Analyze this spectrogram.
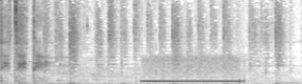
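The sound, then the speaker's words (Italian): A single steady ringback tone sounds for about a second on an outgoing phone call to a friend, loud and clear, with faint background chatter and noise before and after it. “Vediamo se risponde. Sì, vediamo, attenzione, squilla.”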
